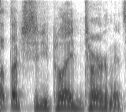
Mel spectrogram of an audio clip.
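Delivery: incredulous. Retold or imitated. Narrator confronting Peg.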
